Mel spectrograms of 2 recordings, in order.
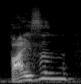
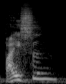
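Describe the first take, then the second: First: The word has the local Fargo pronunciation. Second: The word has its usual, non-local pronunciation. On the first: The speaker calls it right. "The locals there in Fargo pronounce it Bison" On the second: The speaker calls it wrong. "not Bison"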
